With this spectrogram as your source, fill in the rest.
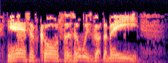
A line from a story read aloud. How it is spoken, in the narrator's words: she spat the words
